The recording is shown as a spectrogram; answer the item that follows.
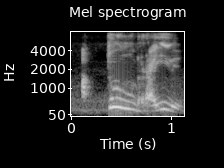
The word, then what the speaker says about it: Achtungrael: Achtungrael.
